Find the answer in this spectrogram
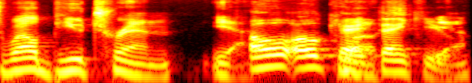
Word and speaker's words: Wellbutrin: salad I want yours well-beauten well button is the hot chick drug it's the one all the girls right am I pronouncing it wrong what am I saying uh you said well it's Wellbutrin yeah oh okay thank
